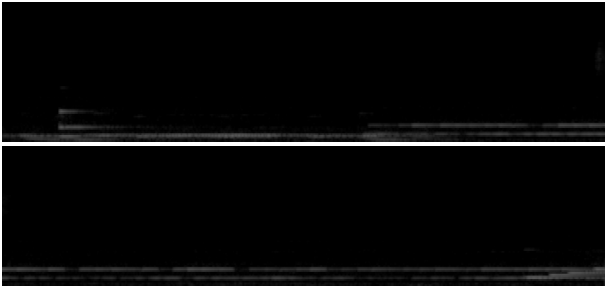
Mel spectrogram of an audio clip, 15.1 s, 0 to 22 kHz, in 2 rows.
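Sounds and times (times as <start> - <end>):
marimba sustained notes: 14.1 - 15.0.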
